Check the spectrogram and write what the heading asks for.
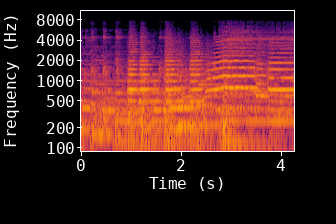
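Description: A band playing an instrumental passage, with a trombone holding long notes over a steady beat from the drums, bass and guitar; about three seconds in the trombone slides up into a longer held note.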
